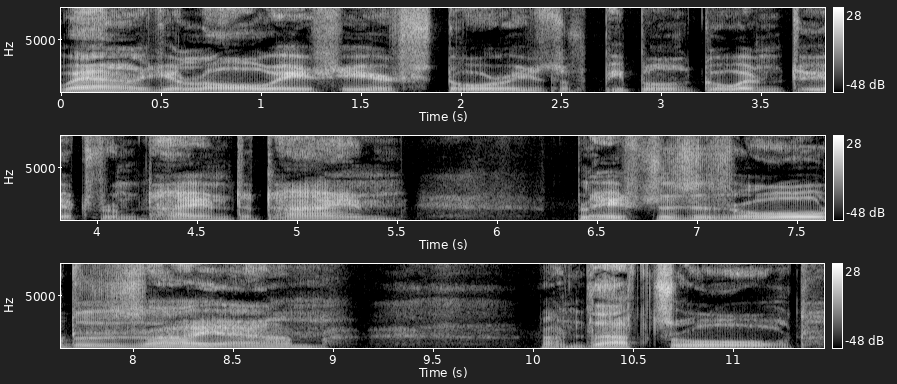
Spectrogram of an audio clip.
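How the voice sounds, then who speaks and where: A put-on character voice moves at a very slow pace in a monotone, flat intonation. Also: man, very deep, low pitch for a man. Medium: actual play. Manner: slow, relaxed.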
